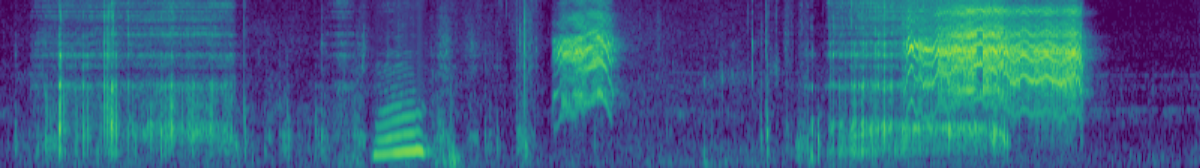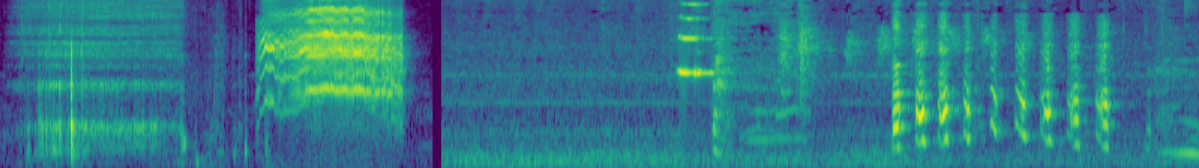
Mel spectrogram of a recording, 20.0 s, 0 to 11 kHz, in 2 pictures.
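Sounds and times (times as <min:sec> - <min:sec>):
parrot squawking: 0:04.6 - 0:05.2, 0:07.5 - 0:09.2, 0:12.2 - 0:13.5, 0:15.6 - 0:18.4
steady low hum: 0:13.7 - 0:19.9.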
